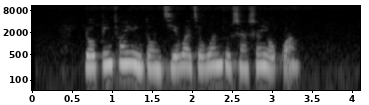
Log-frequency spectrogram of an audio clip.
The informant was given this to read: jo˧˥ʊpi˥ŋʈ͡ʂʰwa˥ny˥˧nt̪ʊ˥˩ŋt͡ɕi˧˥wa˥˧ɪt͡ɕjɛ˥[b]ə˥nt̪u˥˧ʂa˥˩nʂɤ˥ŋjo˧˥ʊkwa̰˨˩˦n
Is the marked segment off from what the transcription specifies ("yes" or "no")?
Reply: yes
